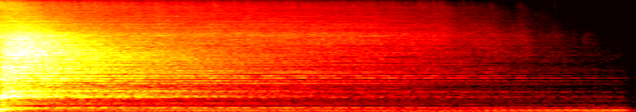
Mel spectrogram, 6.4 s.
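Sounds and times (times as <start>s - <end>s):
ride cymbal swish: 0.0s - 3.8s.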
